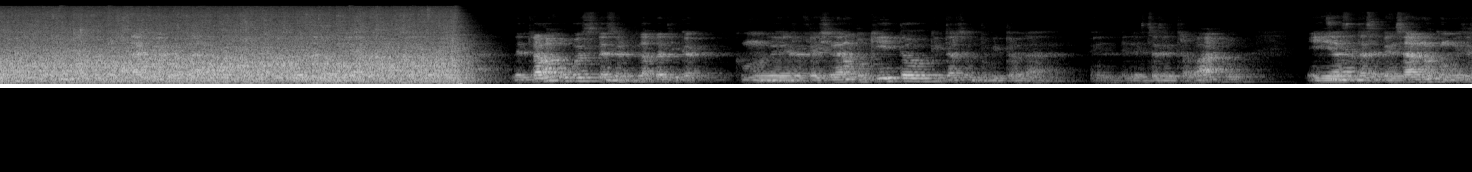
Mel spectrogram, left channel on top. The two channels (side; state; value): right; silent; digital silence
